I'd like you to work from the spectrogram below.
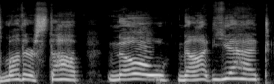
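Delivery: high, loud desperate yell; acted yell. Narumi yells at her mother to stop, loud and high. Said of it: "Narumi yells".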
